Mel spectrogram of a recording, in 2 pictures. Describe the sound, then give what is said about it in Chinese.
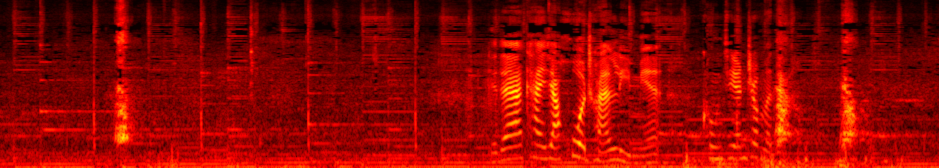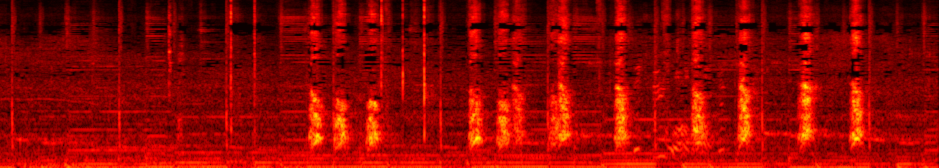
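A dog kept by the boat's owner barks on a cargo boat in bursts of short, sharp yaps, some rapid and repeated, over a steady low engine-like hum while a person talks through much of it. “大家看，这个这艘船上的主人还养了一只狗。”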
